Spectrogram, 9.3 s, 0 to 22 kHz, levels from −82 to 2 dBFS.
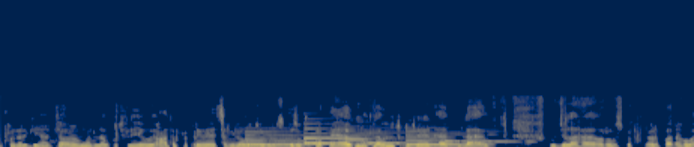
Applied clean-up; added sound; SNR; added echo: classical method Wiener filter.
